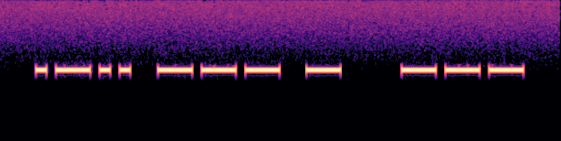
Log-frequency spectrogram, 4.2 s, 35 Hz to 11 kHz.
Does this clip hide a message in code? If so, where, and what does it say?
Yes: Morse code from 0.2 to 4.0 s, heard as a keyed tone, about 16 wpm, 640 Hz. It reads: LOT O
